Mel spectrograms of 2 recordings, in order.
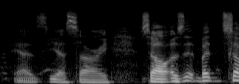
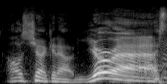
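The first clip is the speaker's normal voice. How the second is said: put-on loud, bold drunk declaration; drunken confidence; 8 dB louder than usual. Drunk man looks a dude in the eyes, drunken confidence. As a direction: blurt it out loudly with boozy confidence. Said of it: "so with full drunken confidence".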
